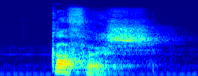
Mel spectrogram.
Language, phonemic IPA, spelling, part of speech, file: Dutch, /ˈkɑfərs/, kaffers, noun, Nl-kaffers.ogg
- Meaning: plural of kaffer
